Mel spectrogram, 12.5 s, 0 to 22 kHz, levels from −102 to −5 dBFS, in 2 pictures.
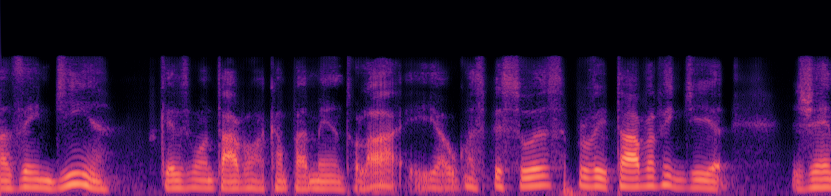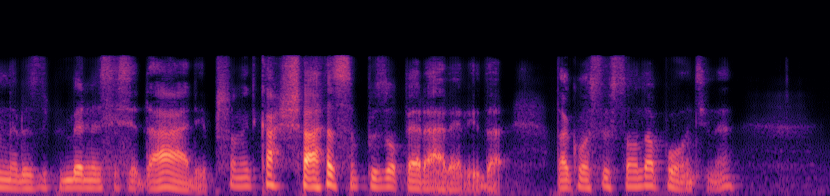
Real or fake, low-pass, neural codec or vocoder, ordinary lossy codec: fake; none; codec, 16 kHz, 1 kbps, X-Codec, WavLM features, trained on Multilingual LibriSpeech; none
